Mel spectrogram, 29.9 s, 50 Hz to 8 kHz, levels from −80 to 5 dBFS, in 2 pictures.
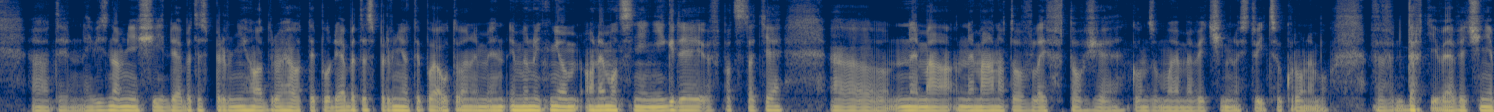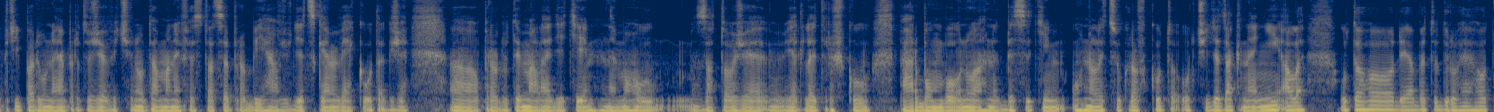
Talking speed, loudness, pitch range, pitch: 140 wpm, -21 LUFS, 90-100 Hz, 95 Hz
